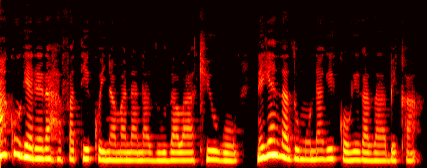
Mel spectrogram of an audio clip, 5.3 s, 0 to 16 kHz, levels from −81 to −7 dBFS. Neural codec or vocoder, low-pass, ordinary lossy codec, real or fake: none; 14.4 kHz; none; real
